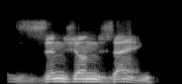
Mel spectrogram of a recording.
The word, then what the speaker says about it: Xinjun Zhang: 170th is Mr. Xinjun Zhang. – And great job there. – I totally butchered that. – We're going to take you that. You got that. Yeah, I think you nailed that.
